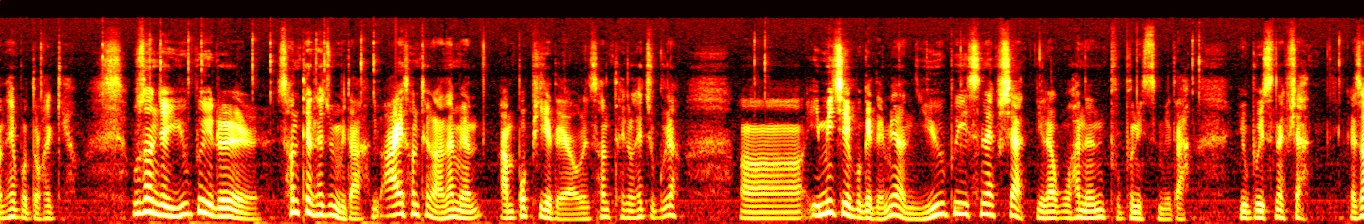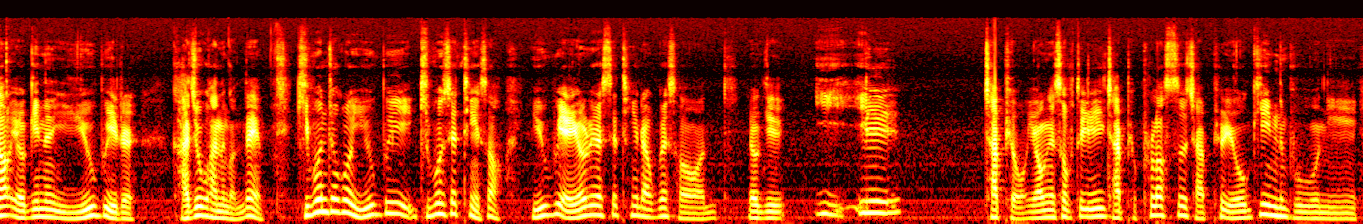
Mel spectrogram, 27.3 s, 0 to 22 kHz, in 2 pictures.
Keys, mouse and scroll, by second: 0.5 right click, 1.6 right click, 1.9 click, 2.7 click, 3.2 click, 3.7 click, 7.6 click, 12.0 click, 13.4 click.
